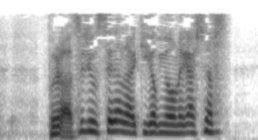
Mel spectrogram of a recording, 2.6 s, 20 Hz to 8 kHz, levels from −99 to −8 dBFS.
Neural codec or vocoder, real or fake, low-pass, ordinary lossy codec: codec, 16 kHz in and 24 kHz out, 0.4 kbps, LongCat-Audio-Codec, four codebook decoder; fake; 7.2 kHz; MP3, 24 kbps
